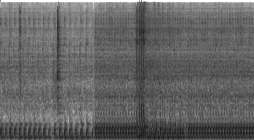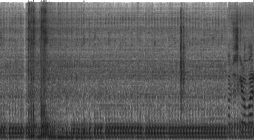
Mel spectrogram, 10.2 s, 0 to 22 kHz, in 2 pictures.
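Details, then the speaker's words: 2003 Honda XR70 pit bike warming up after kick start, with new supermoto tires fitted: small single thumps at a steady, even idle, firing cleanly with no misses, knocks or rattles. Normal idle. "just gonna let it warm up a little bit. It's running really good, as always."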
